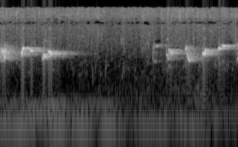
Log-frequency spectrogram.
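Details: Yellow-vented bulbul singing densely for training other birds: three bright slurred chatter notes, a quiet pause with low hum behind, then a renewed fast run of chirpy notes.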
